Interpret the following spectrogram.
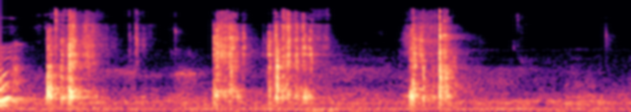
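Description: A spoon clinking and scraping against the inside of a metal pressure-cooker pot while stirring salt into uncooked rice and jackfruit: four short clinks spread over about four seconds.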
